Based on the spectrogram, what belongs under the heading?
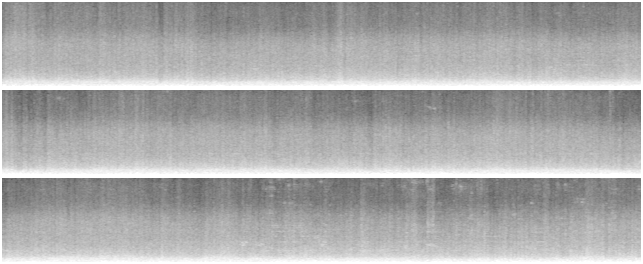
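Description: Railroad tank cars of an oil train rolling past, a steady rumbling noise of steel wheels on the rails.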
